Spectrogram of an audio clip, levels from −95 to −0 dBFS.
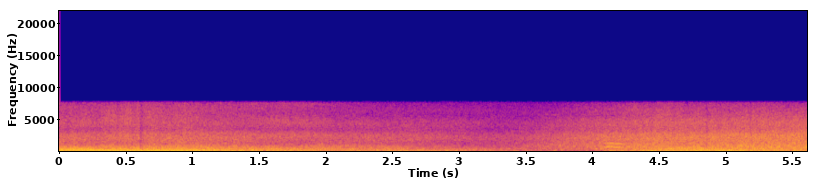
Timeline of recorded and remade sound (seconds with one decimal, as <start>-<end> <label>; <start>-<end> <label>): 0.0-5.6 recorded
